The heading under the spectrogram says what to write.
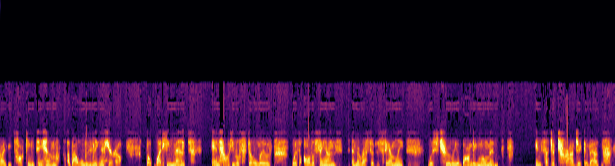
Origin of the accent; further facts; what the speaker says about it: San Diego, California, United States; I grew up in San Diego watching Kobe move to Tampa.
